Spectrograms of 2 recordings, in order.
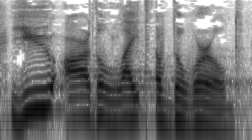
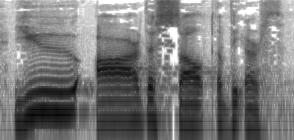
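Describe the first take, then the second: First: "You are the light of the world" read slowly, YOU leaned on; slow, weighty reading stressing "You"; slow scripture reading. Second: "You are the salt of the earth" read slowly, YOU leaned on; slow, weighty reading stressing "You"; slow scripture reading. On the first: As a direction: give the verse slowly, leaning on "You". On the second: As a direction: lay the verse down slowly, opening on "You". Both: Shown as a demonstration. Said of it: "two things here that are emphatic".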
